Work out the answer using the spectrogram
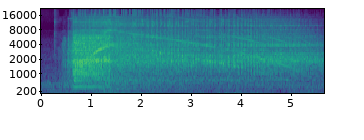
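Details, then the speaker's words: New DeWalt angle grinder with soft start: a brief pause after the button press, then the motor spins up smoothly to a high steady whine without the kick of the old grinder; soft start working properly. "Did you hear that wee delay in the startup? So what there is in this one, it doesn't have the kick that the other grinder had, the old one."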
